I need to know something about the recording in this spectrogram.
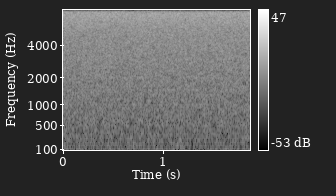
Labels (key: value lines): label: ambient
recorder: HydroMoth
